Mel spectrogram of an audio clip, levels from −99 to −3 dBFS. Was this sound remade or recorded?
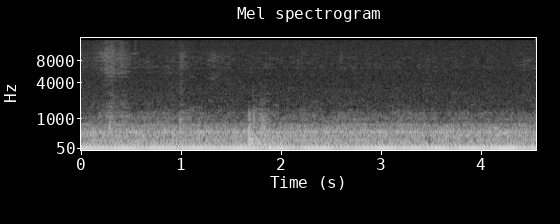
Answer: recorded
